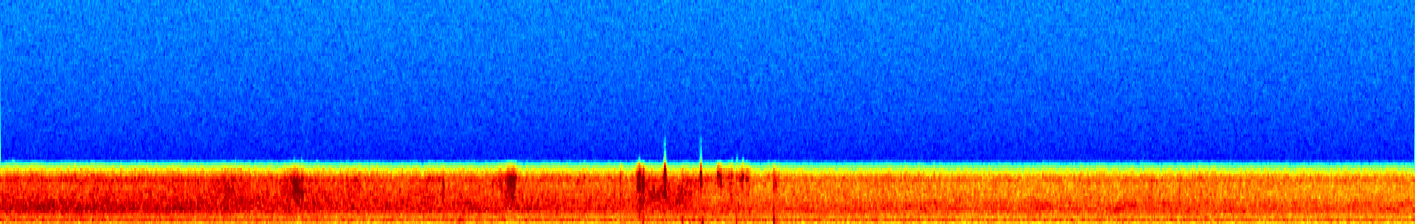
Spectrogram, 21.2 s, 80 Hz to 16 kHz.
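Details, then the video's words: A crowd of young honey bees in orientation flight at 14:04 on 13 May 2013, warm weather following cool rain. A thick, continuous buzz with a few brief clicks and ticks near the middle. "oblot młodej pszczoły"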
